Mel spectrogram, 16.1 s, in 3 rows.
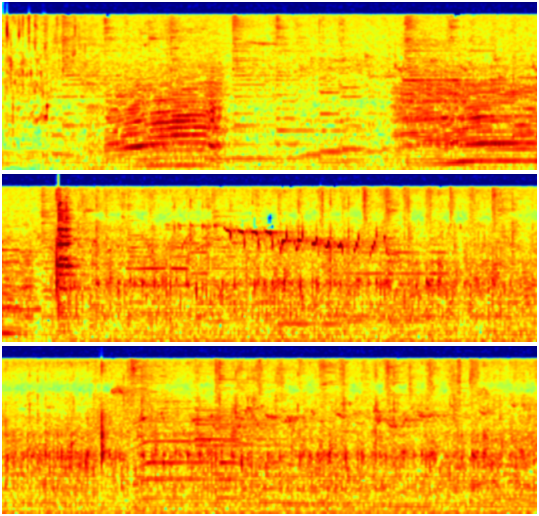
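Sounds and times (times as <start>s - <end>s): cow mooing: 0.9s - 2.4s, 3.8s - 6.2s
metal pot lid clink: 5.9s - 6.4s.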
